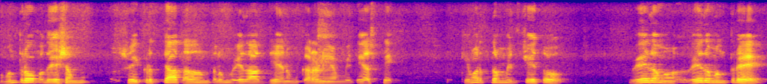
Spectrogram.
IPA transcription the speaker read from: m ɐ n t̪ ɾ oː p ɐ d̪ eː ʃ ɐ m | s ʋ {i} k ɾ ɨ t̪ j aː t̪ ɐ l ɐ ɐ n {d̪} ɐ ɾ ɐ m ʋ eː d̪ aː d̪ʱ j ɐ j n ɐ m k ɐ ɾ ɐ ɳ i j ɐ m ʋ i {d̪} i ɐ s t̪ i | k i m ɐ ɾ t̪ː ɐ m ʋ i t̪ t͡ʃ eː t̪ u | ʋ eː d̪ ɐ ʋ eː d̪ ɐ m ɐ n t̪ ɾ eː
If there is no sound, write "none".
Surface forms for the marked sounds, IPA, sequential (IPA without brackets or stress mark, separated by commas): iː, t̪, t̪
